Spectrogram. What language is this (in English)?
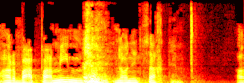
Hebrew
